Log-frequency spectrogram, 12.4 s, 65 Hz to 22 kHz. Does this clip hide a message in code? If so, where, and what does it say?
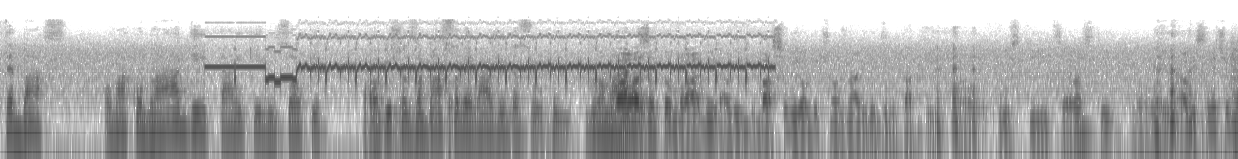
Yes: SSTV (slow-scan television), Robot 72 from 2.0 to 7.7 s, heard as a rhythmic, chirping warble, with a squelch burst at the end.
